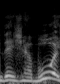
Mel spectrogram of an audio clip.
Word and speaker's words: déjà vu: Déjà vu. Déjà vu. Vu. Amb una V labiodental i amb una I labialitzada. És a dir, perquè la U sona I labialitzada en francès.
